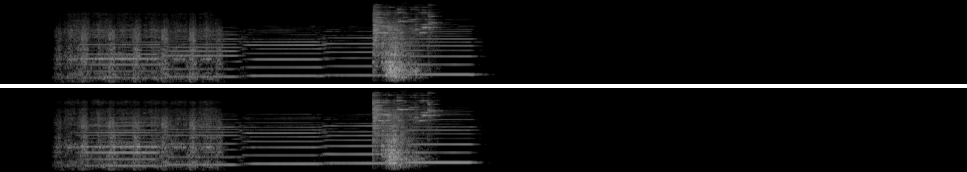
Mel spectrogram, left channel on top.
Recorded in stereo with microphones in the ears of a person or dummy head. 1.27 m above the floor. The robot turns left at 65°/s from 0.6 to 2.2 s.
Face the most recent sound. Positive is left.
turn(degrees=-35)  # may be behind; listen again after turning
